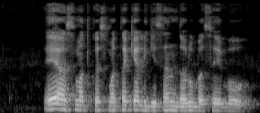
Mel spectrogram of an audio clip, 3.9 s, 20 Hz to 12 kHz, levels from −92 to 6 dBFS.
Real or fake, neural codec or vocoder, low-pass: fake; codec, 24 kHz, 3.1 kbps, DualCodec; 10.8 kHz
